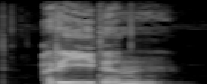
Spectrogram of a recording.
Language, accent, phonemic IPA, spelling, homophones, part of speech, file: German, Austria, /ˈʁeːdən/, reden, Reden / Reeden, verb, De-at-reden.ogg
- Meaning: 1. to talk, to speak, to orate 2. to talk, to reveal (something secret) 3. to say, to speak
